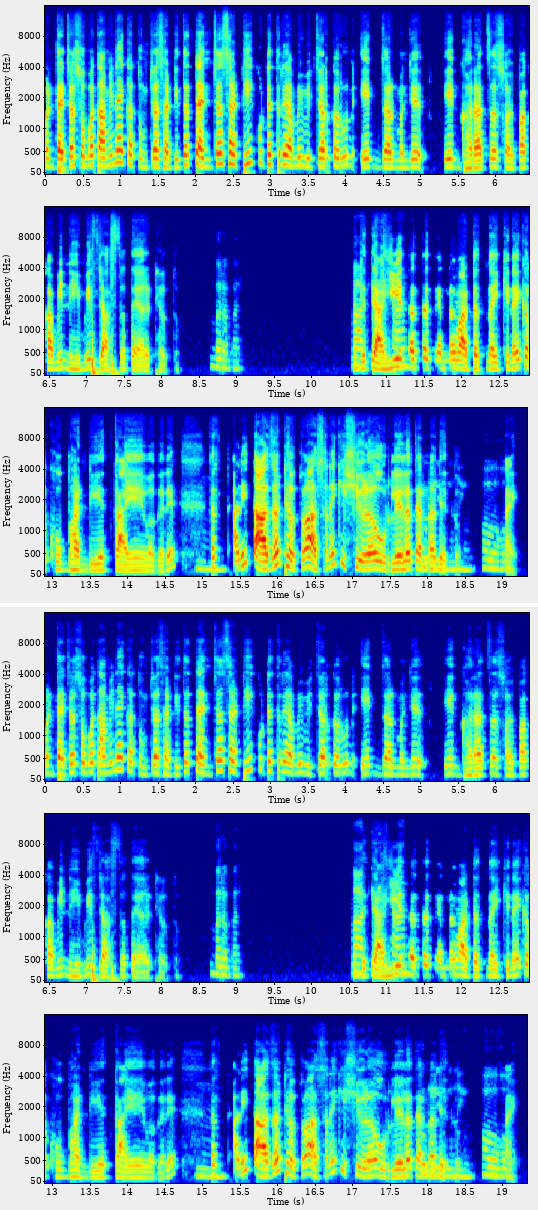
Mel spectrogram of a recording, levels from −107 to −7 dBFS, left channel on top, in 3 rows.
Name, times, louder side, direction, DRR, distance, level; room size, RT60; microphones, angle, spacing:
voice 1, 0.0-5.0 5.3-8.1 10.6-14.6 15.1-18.3 19.0-19.2, left 6 dB, 85° left, 0.4 m, -31 dB
voice 2, 8.7-9.1 10.5-11.4 14.9-15.3 17.9-19.2, equal, 40° right, 0.9 m, -44 dB
2.3 x 2.1 x 3.7 m
head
